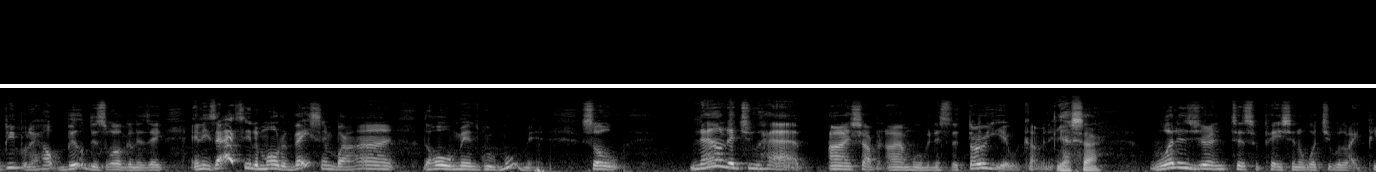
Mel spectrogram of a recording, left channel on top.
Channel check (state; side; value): silent; left; digital silence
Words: that helped build this organization, and he's actually the motivation behind the whole Men's Group movement. So now that you have Iron Sharpen Iron movement, it's the third year we're coming in. Yes, sir. What is your anticipation of what you would like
